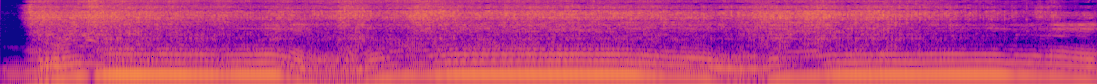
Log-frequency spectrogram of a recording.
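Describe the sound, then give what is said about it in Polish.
A car engine revved hard during angle parking on a driving test, a sustained high-revving drone held steady, dipping briefly twice before climbing back to the same strained pitch. “I na tym prawie jazdy parkowałem sobie skośnie i bardzo gazowałem, czyli moje parkowanie brzmiało mniej więcej tak.”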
